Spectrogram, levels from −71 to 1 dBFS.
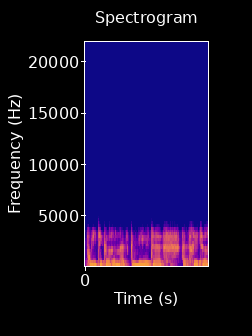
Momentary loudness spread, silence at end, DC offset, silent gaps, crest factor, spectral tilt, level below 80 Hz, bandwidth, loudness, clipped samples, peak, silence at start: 3 LU; 0 s; under 0.1%; none; 14 dB; -10.5 dB/octave; -48 dBFS; 4.4 kHz; -21 LUFS; under 0.1%; -6 dBFS; 0 s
